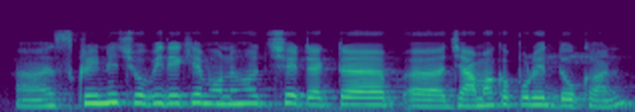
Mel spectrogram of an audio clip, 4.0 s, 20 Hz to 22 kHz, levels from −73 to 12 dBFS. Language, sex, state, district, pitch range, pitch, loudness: Bengali, female, West Bengal, Kolkata, 195-260 Hz, 230 Hz, -20 LUFS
